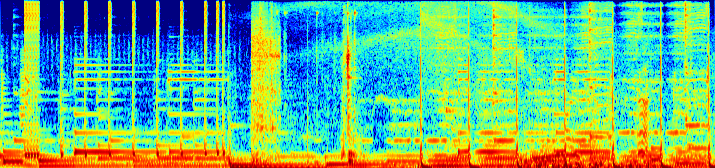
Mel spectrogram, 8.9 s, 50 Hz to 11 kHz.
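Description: A ratchet driving a 17 mm socket on a 3/8 adapter and two extension bars, loosening a stubborn Loctited bolt during truck bed removal on a Mk6 Hilux, with clicking and metallic mechanical noise that continues steadily and up close.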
